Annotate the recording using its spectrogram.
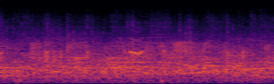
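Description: Several indistinct voices overlapping at once: rugby league players calling to each other and onlookers talking during open play.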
